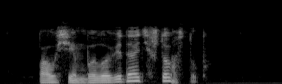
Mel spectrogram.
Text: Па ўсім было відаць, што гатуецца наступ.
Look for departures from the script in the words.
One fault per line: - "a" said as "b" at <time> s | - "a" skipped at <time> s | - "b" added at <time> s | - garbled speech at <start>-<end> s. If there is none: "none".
- "гатуецца" skipped at 1.7 s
